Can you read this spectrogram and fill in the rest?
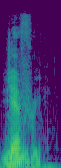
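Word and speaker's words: Geoffrey: The Cosby Show Gregory Jeffrey Jeffrey his and no his his name is spelled weird yeah spell with a GFF almost like giop and you don't want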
